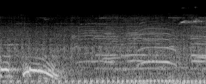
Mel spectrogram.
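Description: A man shouting a protest slogan, his call breaking off about half a second in, followed by a short lull with faint voices over a steady low rumble.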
